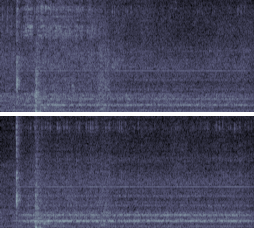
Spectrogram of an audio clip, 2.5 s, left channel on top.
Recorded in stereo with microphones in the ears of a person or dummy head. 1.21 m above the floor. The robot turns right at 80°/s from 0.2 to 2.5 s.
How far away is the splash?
About 1.4 m.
